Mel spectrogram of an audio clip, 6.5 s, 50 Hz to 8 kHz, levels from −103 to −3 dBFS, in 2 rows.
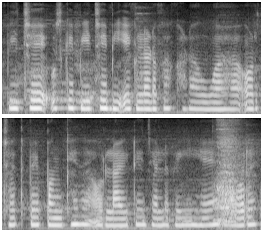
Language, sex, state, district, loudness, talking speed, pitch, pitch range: Hindi, male, Delhi, New Delhi, -17 LUFS, 175 wpm, 195 Hz, 185-205 Hz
